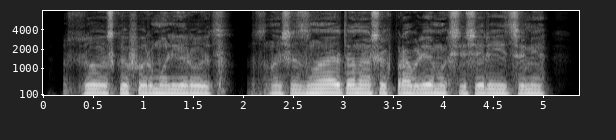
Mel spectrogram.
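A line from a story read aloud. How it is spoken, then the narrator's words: Grumbling. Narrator (Russian): проворчал король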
